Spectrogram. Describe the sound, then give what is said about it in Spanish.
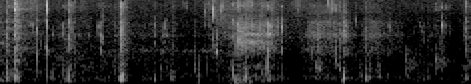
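Chewing of a crunch ice cream bar studded with crunchy chocolate bits, a steady run of small sharp crunches and wet mouth sounds, with no talking. “escuchan que traen algo, es como que trae pedacitos de chocolate.”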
